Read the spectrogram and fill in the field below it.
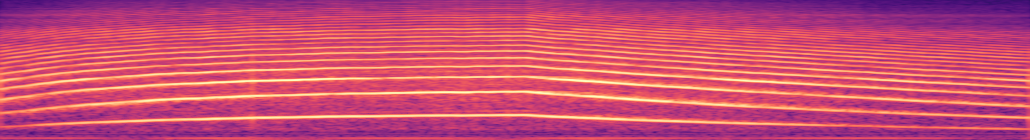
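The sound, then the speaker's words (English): An alarm siren wails on its own, its pitch climbing steadily for a few seconds and then sliding slowly back down in one loud, continuous, harmonically rich tone. “Sound the alarms.”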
